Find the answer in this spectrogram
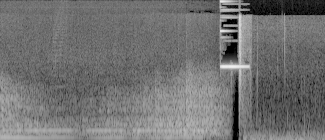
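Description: Intro sound design under a logo animation: a deep, sustained low chord ringing on after a hit. About four and a half seconds in, a short high-pitched tone and a sharp click cut it off, leaving a faint hiss.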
